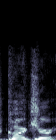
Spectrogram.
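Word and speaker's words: Kaercher: Quality cannabis Insurance Services is spelled k a e r c h e r that's carer insurance we have worked with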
